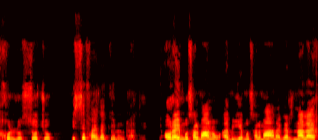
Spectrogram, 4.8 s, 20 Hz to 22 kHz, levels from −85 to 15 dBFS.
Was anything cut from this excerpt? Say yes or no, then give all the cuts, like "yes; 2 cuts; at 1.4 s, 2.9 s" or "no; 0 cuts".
yes; 1 cut; at 2.3 s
